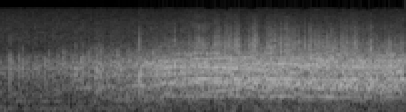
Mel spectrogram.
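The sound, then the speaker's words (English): A large convention crowd roars with a dense wash of chatter, clapping and cheering that swells louder over the first half second and then holds steady, with no single voice standing out, before the chair calls the roll. “It took a while to quiet down the crowd long enough to call the roll, but the chair managed it and counted the votes.”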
